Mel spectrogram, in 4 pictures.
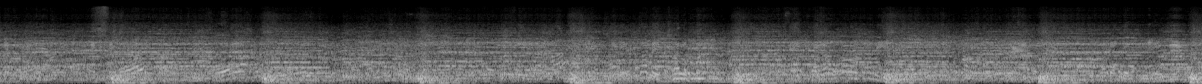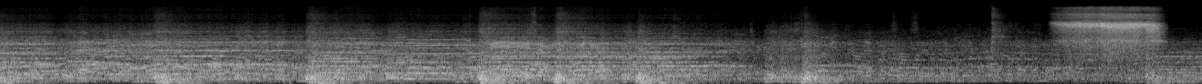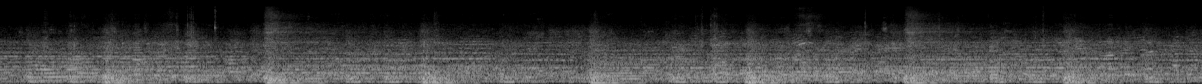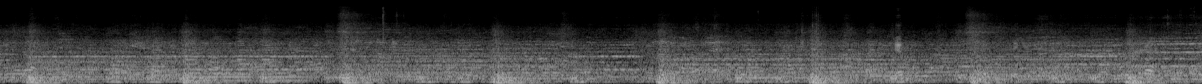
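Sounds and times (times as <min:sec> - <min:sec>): brass band slow march: 0:00.0 - 0:48.0
crowd murmuring: 0:00.0 - 0:48.0
short loud hiss: 0:22.5 - 0:23.7.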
